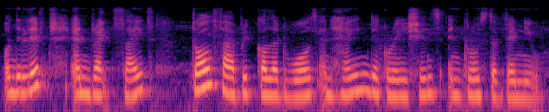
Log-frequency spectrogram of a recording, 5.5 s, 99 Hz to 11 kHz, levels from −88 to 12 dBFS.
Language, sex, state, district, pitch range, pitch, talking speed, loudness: English, female, Sikkim, Gangtok, 195-225 Hz, 210 Hz, 175 wpm, -18 LUFS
